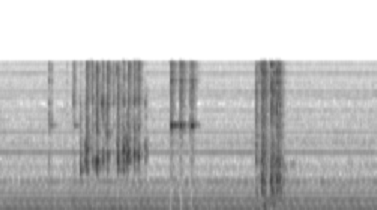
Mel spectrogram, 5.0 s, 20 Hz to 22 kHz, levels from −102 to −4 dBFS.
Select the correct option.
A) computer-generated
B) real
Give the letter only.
B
